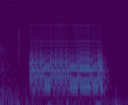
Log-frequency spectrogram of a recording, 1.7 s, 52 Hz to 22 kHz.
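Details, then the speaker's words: Atari 800 with failing SIO port test: after removing and reseating the keyboard connector, a single buzzy tone about a second long, then quiet; normal power-on, boots. "it is now functioning properly"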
